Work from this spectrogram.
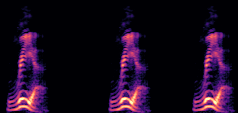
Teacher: the diphthong here is the short I vowel sound followed by the schwa sound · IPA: /rɪə/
